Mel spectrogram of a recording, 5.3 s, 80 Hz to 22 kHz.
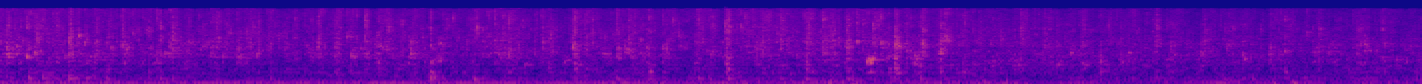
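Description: Water streaming from an aquaponics grow bed, a 55 gallon drum cut in half and lined with nylon agricultural net, and from a bypass valve, splashing in a steady, continuous gush with no talking.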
